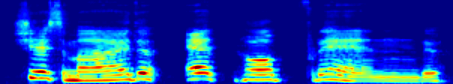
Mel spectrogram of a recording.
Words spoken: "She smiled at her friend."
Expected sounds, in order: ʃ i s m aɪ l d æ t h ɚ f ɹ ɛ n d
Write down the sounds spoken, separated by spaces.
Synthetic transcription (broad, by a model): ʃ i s m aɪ d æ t h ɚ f ɹ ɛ n d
